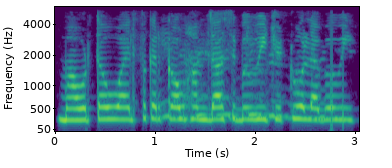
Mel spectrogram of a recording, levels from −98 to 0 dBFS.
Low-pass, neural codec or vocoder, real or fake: 5.4 kHz; none; real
